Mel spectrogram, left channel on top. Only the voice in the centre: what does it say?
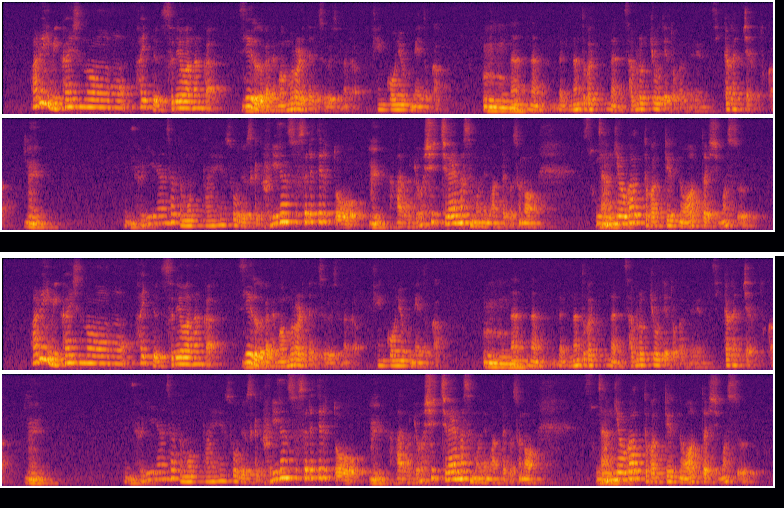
ある意味会社の入ってると、それはなんか、制度とかで守られたりするんですよ。
なんか、健康に良くねえとか、
な、な、ななんとか、なんだ、サブロック協定とかでね、引っかかっちゃうとか。
フリーランスだともっと大変そうですけど、フリーランスされてると、
あ、まあ業種違いますもんね、全く。その、
残業がとかっていうのはあったりします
